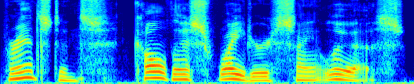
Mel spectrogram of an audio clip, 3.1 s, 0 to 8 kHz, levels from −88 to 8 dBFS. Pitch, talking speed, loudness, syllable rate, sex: 165 Hz, 135 wpm, -16 LUFS, 3.6 syllables/s, male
